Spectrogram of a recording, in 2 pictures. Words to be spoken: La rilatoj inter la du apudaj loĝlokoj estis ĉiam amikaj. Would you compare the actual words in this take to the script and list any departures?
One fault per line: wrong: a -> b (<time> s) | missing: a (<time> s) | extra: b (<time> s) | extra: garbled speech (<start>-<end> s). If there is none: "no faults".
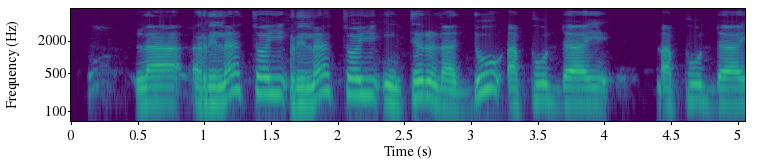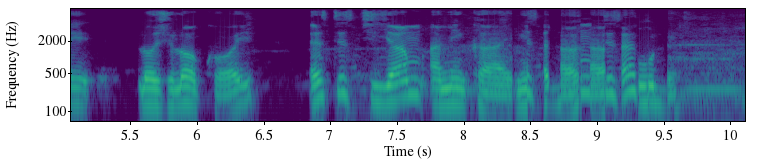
extra: rilatoj (1.7 s)
extra: apudaj (4.5 s)
extra: garbled speech (8.4-9.5 s)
